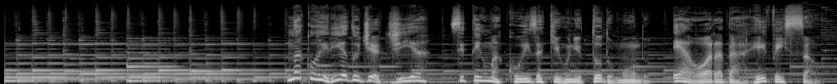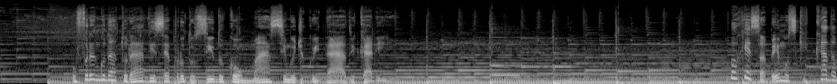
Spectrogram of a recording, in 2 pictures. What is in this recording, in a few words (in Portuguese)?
spot; naturaves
